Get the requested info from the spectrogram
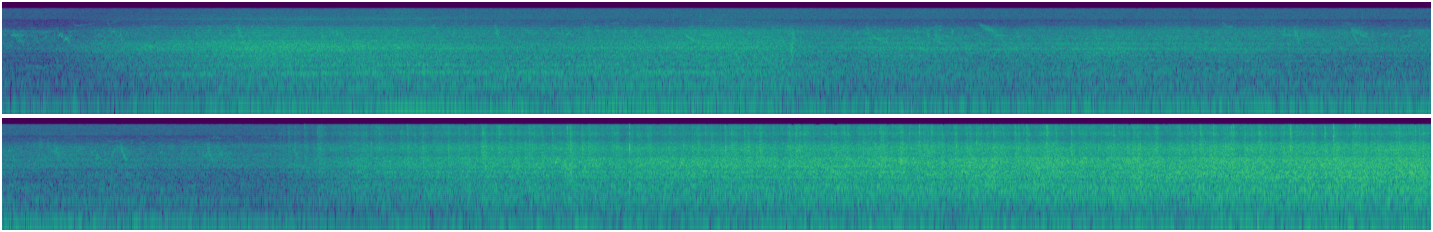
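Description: A train running on the track, with the rolling noise of wheels on rails. A few faint steady tones rise about two seconds in. Past the middle the rail noise swells and keeps getting louder, as the train draws closer.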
